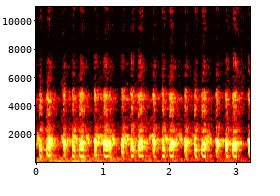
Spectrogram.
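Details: Captive hybrid chukar partridge from Tajikistan giving a rapid, even series of hoarse, clucking chuk notes, roughly two per second, each with a rough nasal ring, in a small indoor space.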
